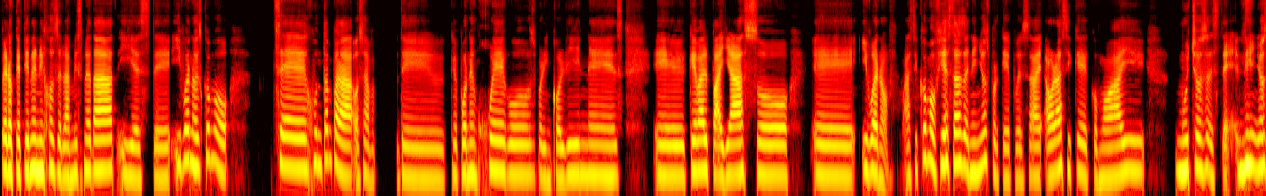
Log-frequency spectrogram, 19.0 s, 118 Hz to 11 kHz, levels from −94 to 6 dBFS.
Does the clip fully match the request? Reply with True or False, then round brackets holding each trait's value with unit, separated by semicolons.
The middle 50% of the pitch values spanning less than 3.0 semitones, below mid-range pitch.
False (2.6 semitones; 200 Hz)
